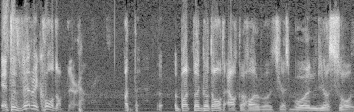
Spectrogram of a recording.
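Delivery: low-pitched, put-on Russian accent. Asked if he's from the northern countries, answering in a put-on Russian accent. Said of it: "this Russian thing".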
